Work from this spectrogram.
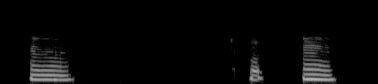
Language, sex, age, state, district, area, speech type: Manipuri, female, 18-30, Manipur, Kangpokpi, urban, conversation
